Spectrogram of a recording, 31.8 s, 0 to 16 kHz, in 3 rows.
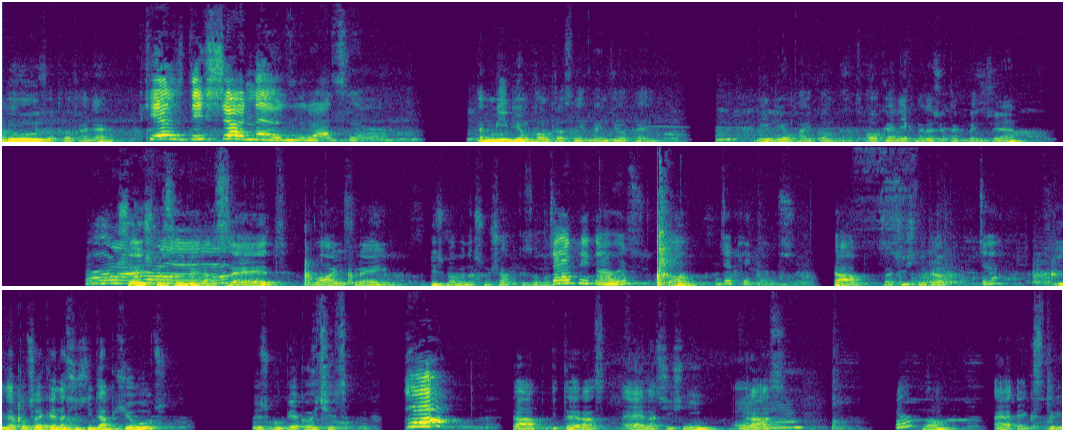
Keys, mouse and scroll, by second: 2.7-3.7 drag, 5.8-8.0 drag, 12.1 z, 14.8-16.0 middle drag, 16.5 shift+middle click, 17.4-18.7 middle drag, 26.0 Tab, 30.7 e.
